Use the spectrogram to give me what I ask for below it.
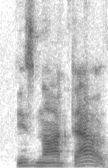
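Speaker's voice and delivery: ordinary talk, nothing marked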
